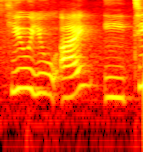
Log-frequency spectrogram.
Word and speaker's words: quiet: That is Q-U-I-E-T. It's pronounced as quiet.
